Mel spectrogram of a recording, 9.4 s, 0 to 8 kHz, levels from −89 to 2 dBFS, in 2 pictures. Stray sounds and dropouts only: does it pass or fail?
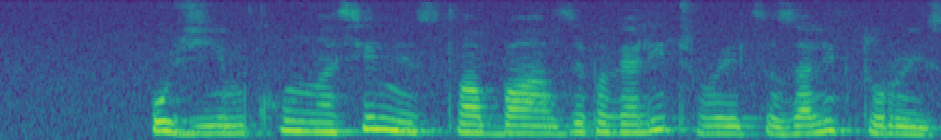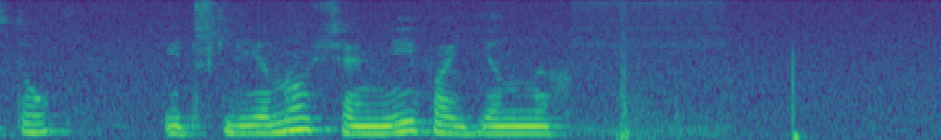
fail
